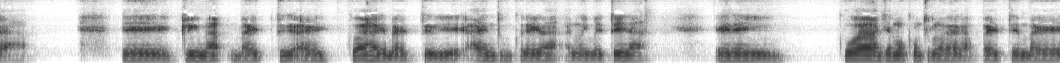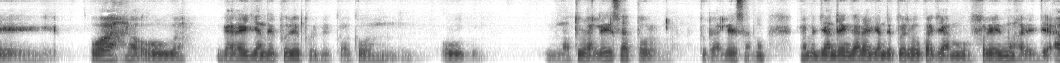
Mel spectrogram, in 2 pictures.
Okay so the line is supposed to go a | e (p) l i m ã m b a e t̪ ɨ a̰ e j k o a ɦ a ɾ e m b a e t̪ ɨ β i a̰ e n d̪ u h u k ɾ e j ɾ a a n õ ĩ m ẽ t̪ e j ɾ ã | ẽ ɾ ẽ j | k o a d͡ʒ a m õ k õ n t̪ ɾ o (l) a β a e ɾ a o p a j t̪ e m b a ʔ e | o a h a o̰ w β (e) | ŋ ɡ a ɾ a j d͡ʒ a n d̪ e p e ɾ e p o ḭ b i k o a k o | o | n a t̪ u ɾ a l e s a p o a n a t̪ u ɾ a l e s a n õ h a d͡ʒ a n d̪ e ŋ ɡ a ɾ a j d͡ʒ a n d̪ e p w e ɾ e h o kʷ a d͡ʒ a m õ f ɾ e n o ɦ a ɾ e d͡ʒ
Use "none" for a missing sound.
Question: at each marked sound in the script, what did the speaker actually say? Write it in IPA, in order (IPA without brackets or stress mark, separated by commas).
k, l, a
